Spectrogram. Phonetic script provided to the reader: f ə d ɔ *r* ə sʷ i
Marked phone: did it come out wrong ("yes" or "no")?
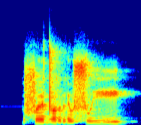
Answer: no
